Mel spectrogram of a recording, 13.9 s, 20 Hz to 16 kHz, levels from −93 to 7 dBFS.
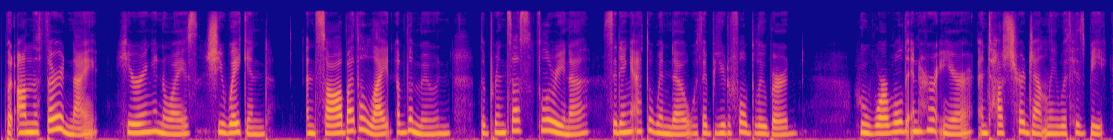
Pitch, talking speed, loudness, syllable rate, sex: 215 Hz, 180 wpm, -16 LUFS, 4.8 syllables/s, female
